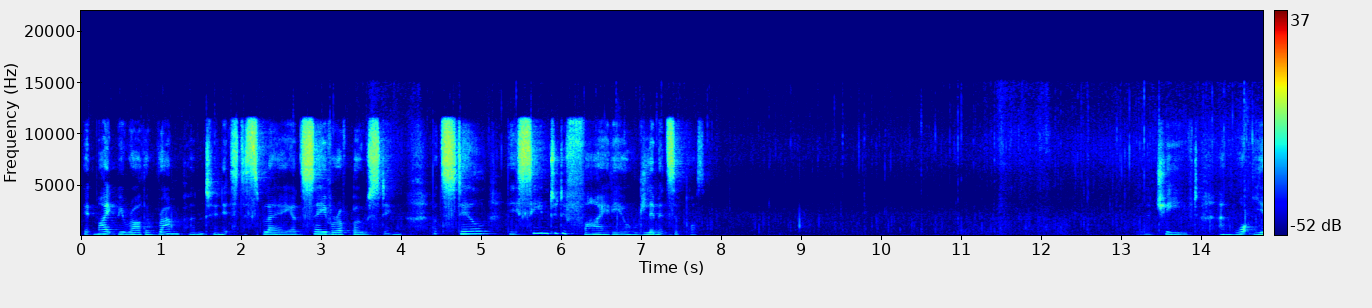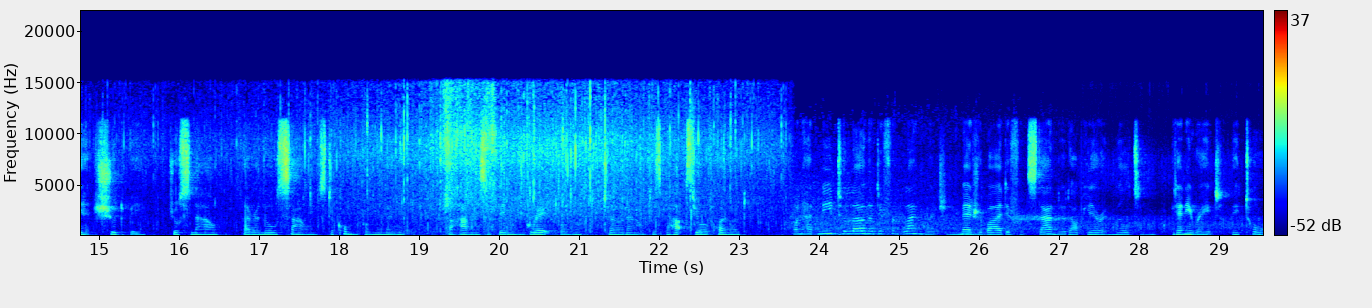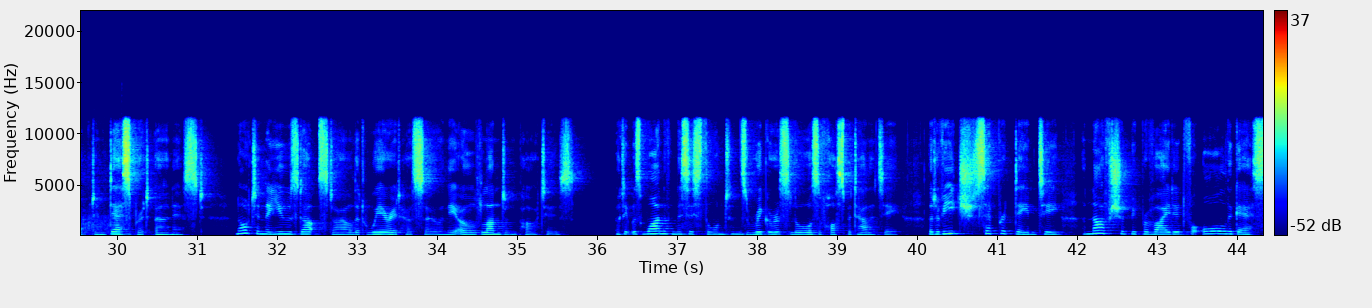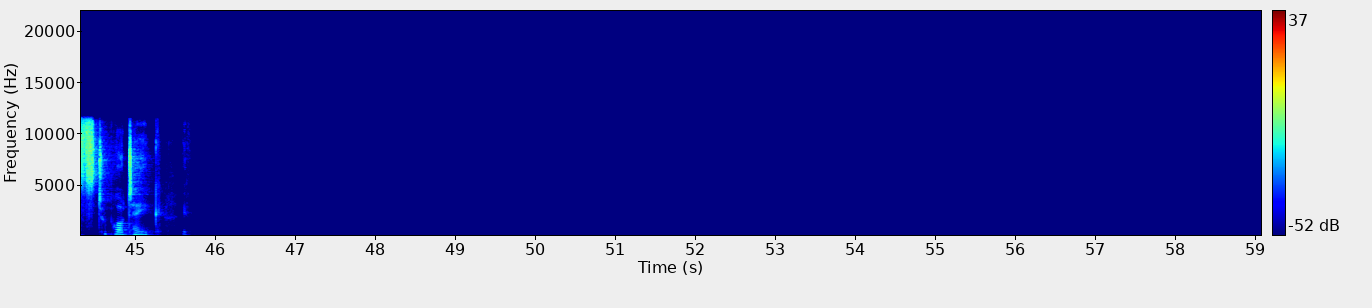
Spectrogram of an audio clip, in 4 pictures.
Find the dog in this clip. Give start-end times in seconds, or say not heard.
not heard.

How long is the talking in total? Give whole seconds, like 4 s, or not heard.
40 s.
